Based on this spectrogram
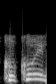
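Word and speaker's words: kukui: Am I pronouncing that correctly? – Yeah. Yes, it's kikuyu nut, which is a candle nut.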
